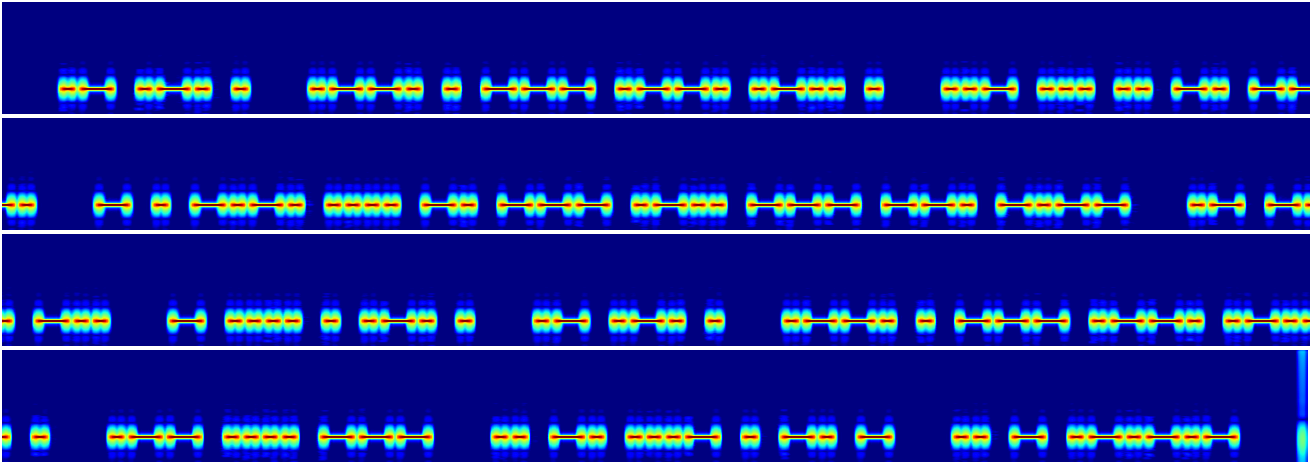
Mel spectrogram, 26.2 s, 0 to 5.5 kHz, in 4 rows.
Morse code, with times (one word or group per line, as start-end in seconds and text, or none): 0.3-1.2 ARE
1.6-4.4 PEOPLE
4.8-6.7 USING
7.1-12.2 TECHNOLOGY
12.5-13.6 AND
14.0-15.5 THERE
15.8-16.7 ARE
17.0-19.9 PEOPLE
20.2-21.8 WHO
22.1-24.1 INVENT
24.4-25.8 IT.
